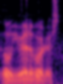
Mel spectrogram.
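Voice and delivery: ordinary delivery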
